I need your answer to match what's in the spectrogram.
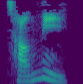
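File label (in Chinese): "藏匿", Mandarin Chinese; chinese-flashcards; hsk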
